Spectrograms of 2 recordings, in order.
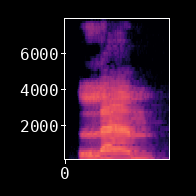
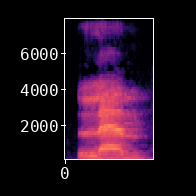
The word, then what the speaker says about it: lamb: lamb and climb again you can notice that there is a letter that I didn't pronounce in these words and that letter is the letter B so the second rule that we want to focus on today is whenever you have words that end in m and b don't pronounce the b only pronounce the M climb not climb uh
